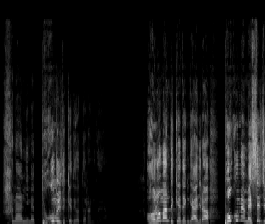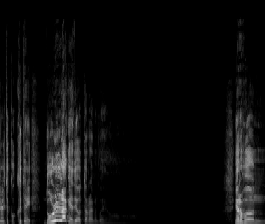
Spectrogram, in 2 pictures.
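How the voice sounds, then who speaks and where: A male pastor preaching a sermon, emphatic and storytelling, who often turns to the congregation with rhetorical questions. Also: extremely high pitch. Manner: lively, storytelling delivery with occasional laughs.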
